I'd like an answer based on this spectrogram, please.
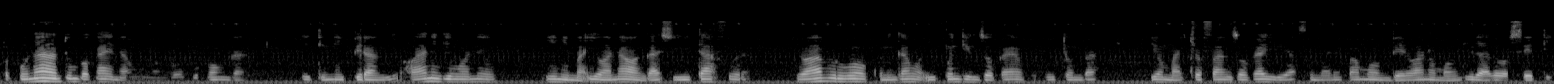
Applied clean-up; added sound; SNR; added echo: none; Idling / Car; 20 dB; none.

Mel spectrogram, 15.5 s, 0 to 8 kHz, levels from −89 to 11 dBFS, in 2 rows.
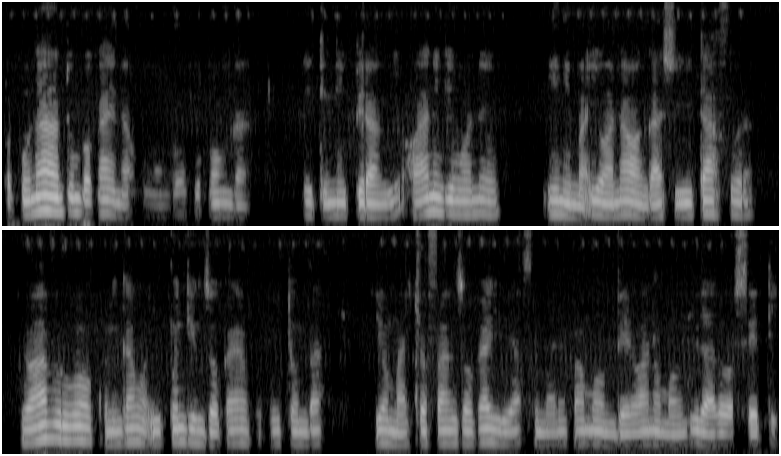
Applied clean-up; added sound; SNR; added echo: neural mask model Resemble Enhance denoiser.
